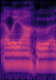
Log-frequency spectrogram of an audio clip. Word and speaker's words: Eliyahu: Elijah, or Eliyahu, as it says in the text, the Hebrew way of pronouncing his name.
